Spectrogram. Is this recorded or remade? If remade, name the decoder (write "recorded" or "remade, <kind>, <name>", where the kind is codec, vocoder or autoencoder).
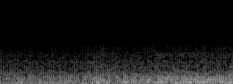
remade, vocoder, BigVGAN v2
